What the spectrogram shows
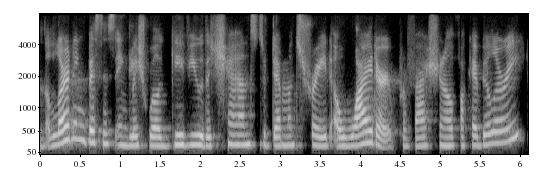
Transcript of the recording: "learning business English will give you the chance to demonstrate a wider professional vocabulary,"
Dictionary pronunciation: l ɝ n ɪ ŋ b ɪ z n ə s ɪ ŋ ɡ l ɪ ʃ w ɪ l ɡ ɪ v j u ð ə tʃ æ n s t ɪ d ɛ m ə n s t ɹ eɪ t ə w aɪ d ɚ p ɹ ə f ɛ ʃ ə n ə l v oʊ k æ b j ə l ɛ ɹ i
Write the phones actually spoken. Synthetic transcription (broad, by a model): l ɝ n ɪ ŋ b ɪ z n ə s ɪ ŋ ɡ l ɪ ʃ w ɪ l ɡ ɪ v j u ð ə tʃ æ n s t ɪ d ɛ m ə n s t ɹ eɪ t ə w aɪ d ɚ p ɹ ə f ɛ ʃ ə n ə l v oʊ k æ b j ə l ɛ ɹ i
